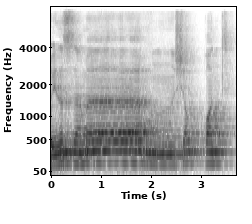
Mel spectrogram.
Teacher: شین کو قاف سے ملانا ہے، قاف کو تا سے ملانا ہے، تا ساکن پہ وقفاً ہمس ہوگا · اخفا ہوگا نون ساکن کے بعد شین آنے کی وجہ سے، اس سے پہلے مد متصل ہے، اس کو ہم لمبا کرتے ہیں 4 حرکات سے زیادہ۔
